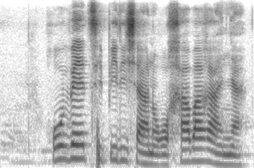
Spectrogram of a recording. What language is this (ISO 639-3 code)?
nso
